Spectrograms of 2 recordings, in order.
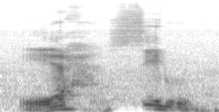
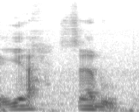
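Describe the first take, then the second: First: The vowel after the s sound is i. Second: The vowel after the s sound is a. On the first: "Sin dibariskan dengan baris di bawah" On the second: "Hafs membaca dengan yahsabu"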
